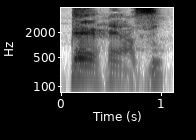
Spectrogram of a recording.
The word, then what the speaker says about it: Béhanzin: La prononciation c'est Béhanzin.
